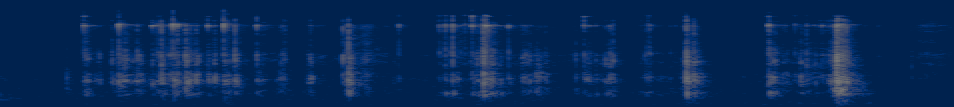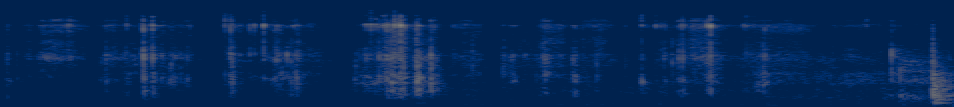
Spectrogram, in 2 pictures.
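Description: Long painted nails tap and scratch a small card of four gold-toned metal shank buttons mounted on a paper or cardboard backing, held in both hands. The result is a quiet, continuous run of crisp clicks and papery, crinkling scrapes with a bright, high sheen and almost no low end. Each tap dies away almost at once.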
